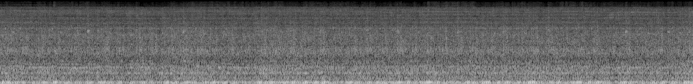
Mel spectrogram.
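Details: 1972 Ford Mustang Mach 1 with good oil pressure: loud, lumpy idle with a light loose rattle over it, thought to be the open rear door shaking.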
